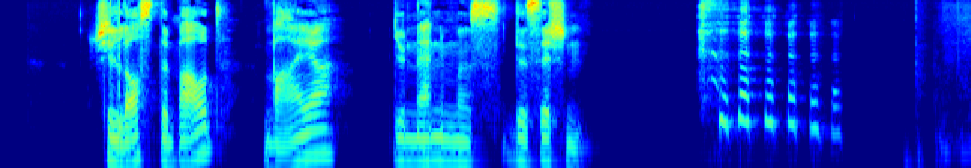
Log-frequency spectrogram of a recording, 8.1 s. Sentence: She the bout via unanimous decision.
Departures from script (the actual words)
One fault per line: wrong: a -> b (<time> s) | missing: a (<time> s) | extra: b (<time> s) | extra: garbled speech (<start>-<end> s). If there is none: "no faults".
extra: lost (0.9 s)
